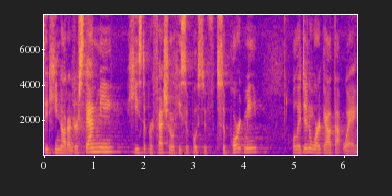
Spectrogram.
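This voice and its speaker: Here a woman speaks with a Spanish accent at a moderate pace. Her pitch is fairly low and her intonation fairly even. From Peru, raised in Canada from childhood. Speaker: mental health advocate and artist. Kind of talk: workshop talk, personal story. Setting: university event with audience. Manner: hesitant, many fillers.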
